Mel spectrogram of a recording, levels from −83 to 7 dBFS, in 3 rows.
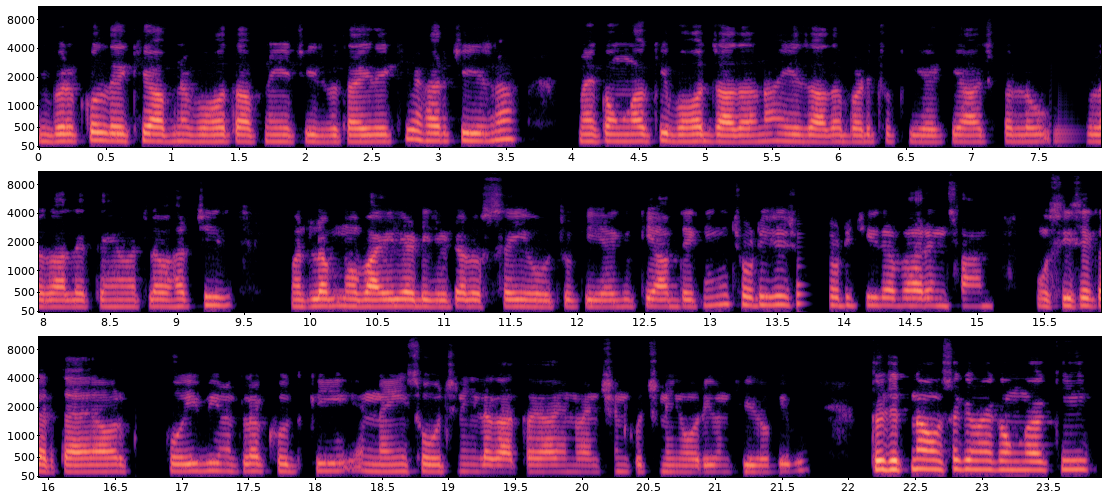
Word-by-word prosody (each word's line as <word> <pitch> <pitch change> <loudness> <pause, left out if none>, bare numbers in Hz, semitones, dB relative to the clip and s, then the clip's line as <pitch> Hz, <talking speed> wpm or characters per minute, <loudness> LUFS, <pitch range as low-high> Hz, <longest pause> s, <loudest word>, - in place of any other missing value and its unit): बिल्कुल, 170 +3 +3
देखिए 170 +1 +3
आपने 165 0 +3
बहुत 155 0 +1
आपने 160 0 +1
ये 155 - -1
चीज़ 155 -2 -3
बताई, 155 +1 +2
देखिए 160 +7 -1
हर 175 -1 +4
चीज़ 175 0 +1
ना 215 +2 +1 0.5
मैं 165 -1 +1
कहूँगा 165 0 +2
कि 185 - +3
बहुत 165 0 +2
ज़्यादा 155 -1 +4
ना 170 +1 -4
ये 165 -1 0
ज़्यादा 155 0 +2
बढ़ 155 0 0
चुकी 155 -1 -9
है 150 0 -1
कि 155 +2 -5
आजकल 155 +1 -5
लोग 85 - -5
लगा 155 0 +2
लेते 155 +1 -4
हैं, 160 0 -5
मतलब 160 +1 -2
हर 165 -1 0
चीज़ 190 0 -1 0.5
मतलब 165 +1 +3
मोबाइल 160 -1 +4
या 165 - +6
डिजिटल 155 0 -1
उससे 160 +1 -2
ही 160 0 +1
हो 155 -1 -1
चुकी 155 0 -4
है 155 0 -2
क्योंकि 160 +2 -5
आप 160 - +1
देखेंगे 165 +6 -5
छोटी 195 -1 0
से 200 0 +2
छोटी 190 -4 -5
चीज़ 185 +1 -4
अब 180 -1 -1
हर 175 0 +3
इंसान 170 -1 -6 0.4
उसी 170 +3 0
से 180 +3 +2
करता 155 -2 +1
है 155 0 +2
और 160 0 +1 0.3
कोई 170 0 +1
भी 180 0 -2
मतलब 170 0 -2
खुद 160 -3 -4
की 175 - -4 0.4
नई 160 +1 -3
सोच 160 -1 -2
नहीं 160 -1 -11
लगाता 155 0 0
है 155 - -1
या 155 0 +1
इन्वेंशन 155 +1 -9
कुछ 160 -1 -8
नहीं 155 0 -6
हो 150 0 -3
रही 155 +1 -3
है - - -7
उन 155 - -16
चीज़ों 150 0 -3
की 150 - -5
भी, 180 +3 -11 0.5
तो 210 - +10
जितना 210 +2 +6
हो 215 -1 +6
सके 215 +1 +2
मैं 205 0 +2
कहूँगा 200 -1 +3
कि 210 0 0
160 Hz, 210 wpm, -20 LUFS, 155-175 Hz, 0.5 s, तो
